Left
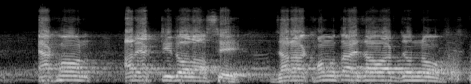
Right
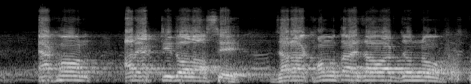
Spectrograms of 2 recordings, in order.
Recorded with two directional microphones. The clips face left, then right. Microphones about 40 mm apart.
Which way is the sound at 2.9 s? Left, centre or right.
Left.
